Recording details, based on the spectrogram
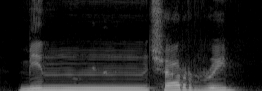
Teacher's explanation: Yeah, you're gonna mute the sound a bit, and you're actually prepping your mouth for the sheen. So from the min, you're getting ready to say sh sound, and you're gonna add that double counted gunna.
